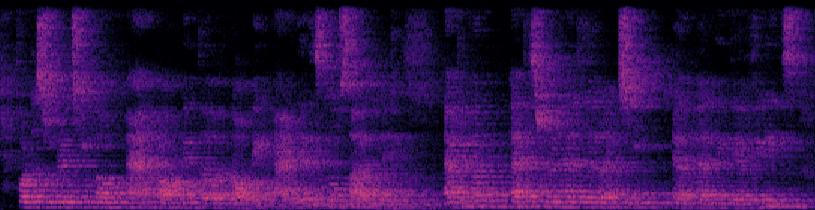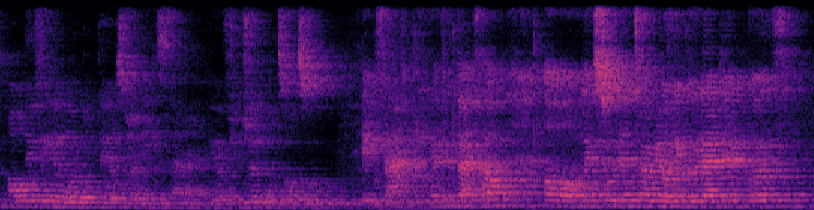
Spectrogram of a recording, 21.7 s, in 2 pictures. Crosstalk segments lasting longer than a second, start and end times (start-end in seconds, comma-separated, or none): none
